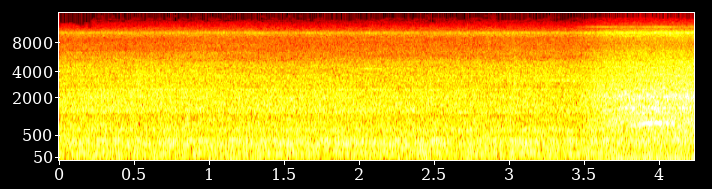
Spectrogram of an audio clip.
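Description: Steady engine and machinery noise of vehicles and a large aircraft on an airfield apron. About three and a half seconds in it steps up louder, with a high hiss added.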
